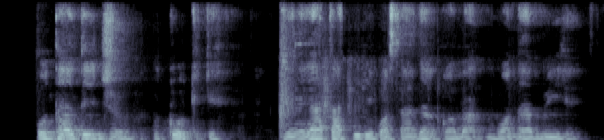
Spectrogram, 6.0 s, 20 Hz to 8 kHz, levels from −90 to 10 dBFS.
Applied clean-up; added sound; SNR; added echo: neural mask model DeepFilterNet 3.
